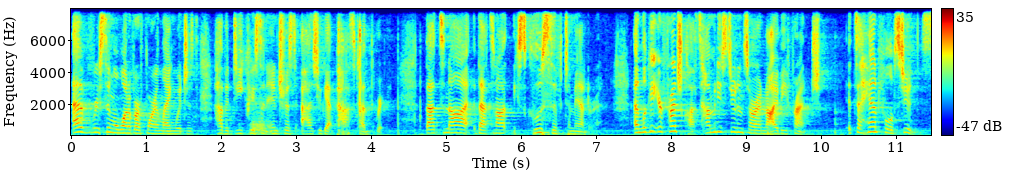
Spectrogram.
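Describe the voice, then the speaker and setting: A woman speaks at a fairly quick pace and a medium pitch, her voice swinging very widely in pitch, with music playing in the background. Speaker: parent speaking at public comment. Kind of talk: public comment debate. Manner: loud; animated.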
